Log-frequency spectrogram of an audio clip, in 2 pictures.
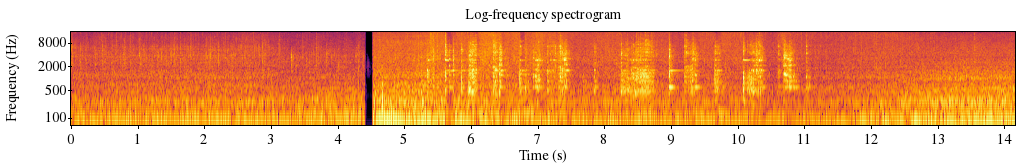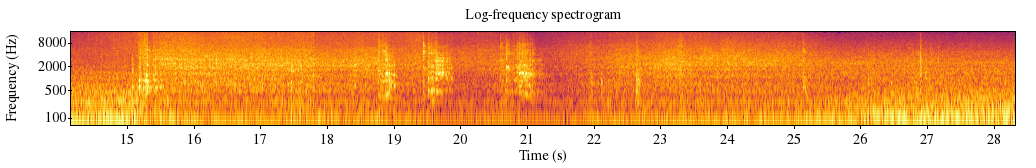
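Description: Cubed potatoes and carrots frying in oil in a stainless steel pan, with a spatula clattering and scraping against the pan as they are stirred. From about halfway through, the sizzling grows louder and denser, which fits chicken pieces going into the hot oil, with a few knocks of the utensil on the pan.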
